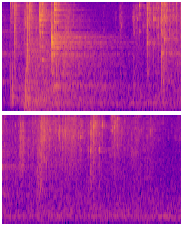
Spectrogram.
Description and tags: Dropped, crushed egg shells. Processed with a little reverb and delay. Very low levels!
